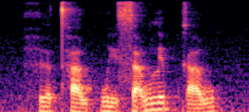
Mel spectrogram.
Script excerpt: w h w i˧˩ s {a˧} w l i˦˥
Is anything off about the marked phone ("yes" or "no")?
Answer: yes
